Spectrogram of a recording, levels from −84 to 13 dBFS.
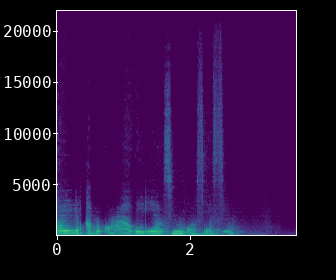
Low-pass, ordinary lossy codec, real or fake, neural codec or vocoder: none; none; fake; codec, 44.1 kHz, 0.9 kbps, DAC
